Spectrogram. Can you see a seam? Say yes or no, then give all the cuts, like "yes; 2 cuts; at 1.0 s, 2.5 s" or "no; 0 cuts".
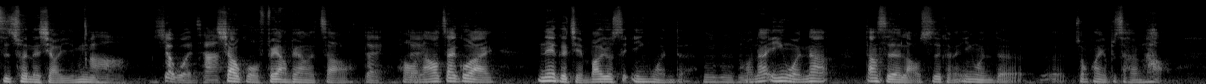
no; 0 cuts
